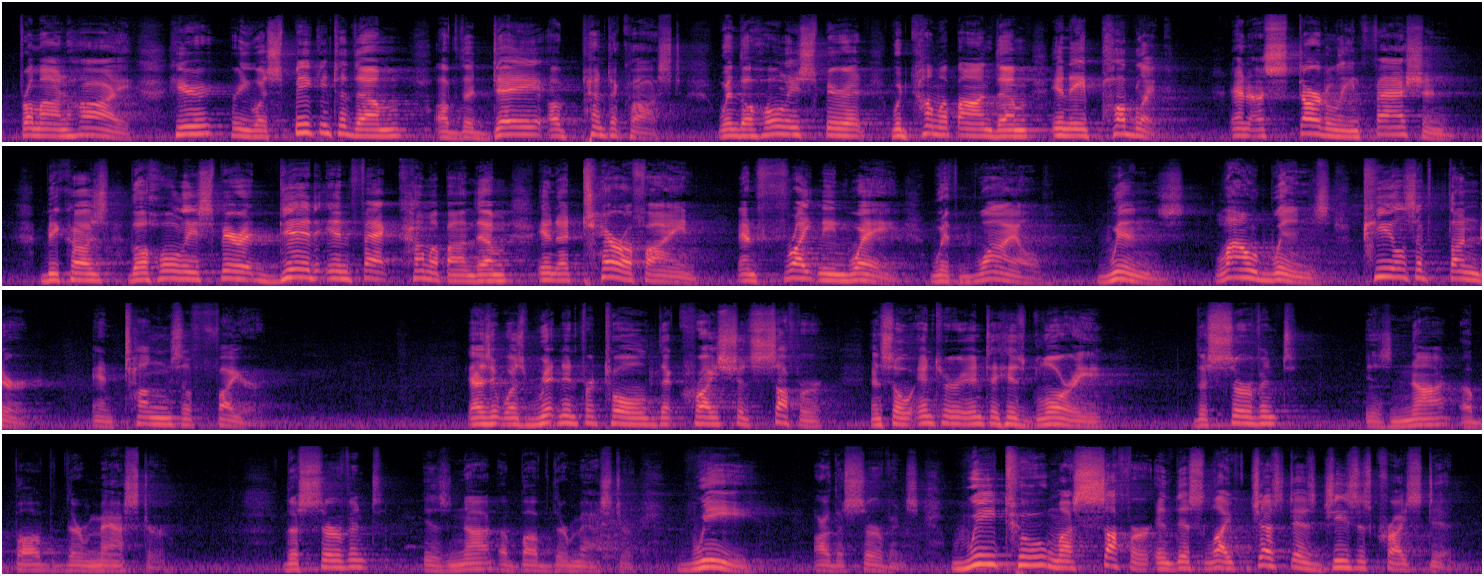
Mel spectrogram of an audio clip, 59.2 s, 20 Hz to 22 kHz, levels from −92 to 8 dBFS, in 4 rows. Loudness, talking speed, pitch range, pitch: -28 LUFS, 105 wpm, 115-155 Hz, 140 Hz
